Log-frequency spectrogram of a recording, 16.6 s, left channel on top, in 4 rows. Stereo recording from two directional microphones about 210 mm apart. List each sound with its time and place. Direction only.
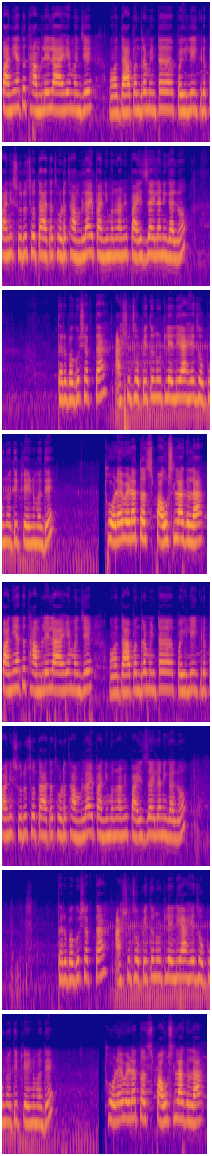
0.0 s a woman's voice: centre (ahead or behind)
9.4 s a woman's voice: 10° left (ahead or behind)
14.5 s a woman's voice: 20° left (ahead or behind)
